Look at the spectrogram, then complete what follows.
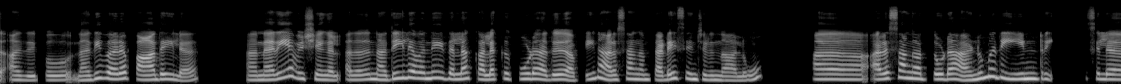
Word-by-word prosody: அது 205 -1 -3
இப்போத 200 0 -4 0.2
நதி 210 +8 0
வர 250 0 +3 0.2
பாதையில 220 -1 +3 0.7
அ - - -2
நிறைய 260 - +4
விஷயங்கள், 215 -5 -1
அதாவது 215 +3 -2
நதியில 275 +8 +1
வந்து 275 +2 +2
இதெல்லாம் 255 +2 0
கலக்கக்கூடாது 235 0 0
அப்பிடின்னு 235 +10 -3
அரசாங்கம் 230 +1 -1
தடை 220 +6 +2
செஞ்சிருந்தாலும், 210 - -2 0.6
ஆ - - +3 0.6
அரசாங்கத்தோட 260 -3 +1 0.2
அனுமதியின்றி 260 - +2 0.4
சில 245 -1 -1
240 Hz, 110 wpm, -23 LUFS, 215-260 Hz, 0.7 s, நிறைய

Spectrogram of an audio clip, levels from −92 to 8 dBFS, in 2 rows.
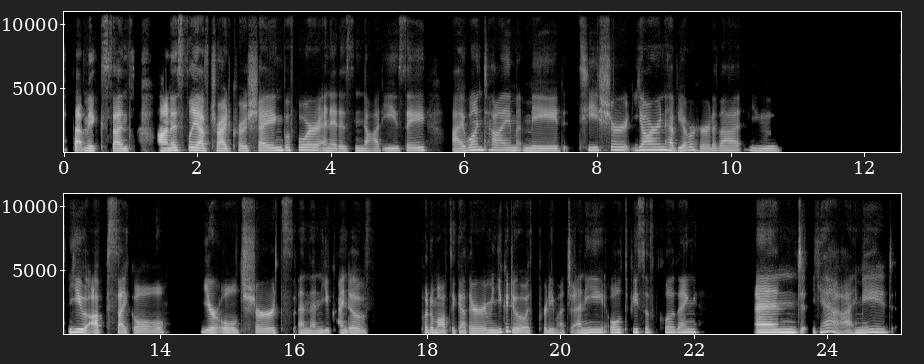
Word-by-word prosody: That 180 0 +6
makes 170 -2 +1
sense. 165 -1 +3 0.4
Honestly, 205 +4 +7
I've 180 -3 +7
tried 160 -2 +3
crocheting 190 +2 +1
before, 210 +1 0
and 170 -5 -1
it 160 0 -2
is 160 -1 -5
not 160 0 -5
easy. 190 +6 -2 0.4
I, 165 +1 0
one 220 +4 +2
time, 195 -3 -3
made 165 -2 -2
T-shirt 220 +2 -3
yarn. 225 +1 +1
Have 190 -4 0
you 180 - 0
ever 220 +3 -3
heard 160 -5 -6
of 170 - -8
that? 185 +1 -4
You 165 -4 -6 1.8
you 210 -1 +6
upcycle 170 -1 0 0.5
your 180 -4 +2
old 170 -2 -1
shirts, 165 +3 -2
and 165 -2 -3
then 155 0 -4
you, 165 +1 -3
kind 170 -2 -1
of, 160 -3 -2 0.8
put 195 -2 -2
'em 170 - +1
all 160 -1 +1
together. 160 0 -2
I - - 0
mean, 180 +1 0
you 205 - 0
could 275 +6 0
do 165 -8 +1
it 145 - -2
with 140 0 -6
pretty 155 -2 -5
much 160 - -12
any 195 +5 -2
old 195 +1 -1
piece 210 0 -3
of 205 0 -7
clothing, 205 0 -2 0.8
and, 200 0 +6 0.2
yeah, 220 0 -2 0.2
I 170 - -9
made 205 +3 -2
185 Hz, 140 wpm, -23 LUFS, 165-205 Hz, 1.8 s, Honestly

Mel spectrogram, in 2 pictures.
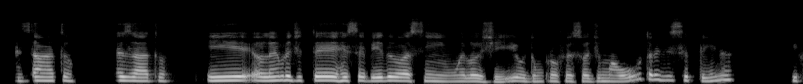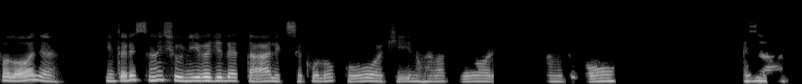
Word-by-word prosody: Exato, 175 +1 -1 0.4
exato. 165 -3 +1 0.4
E 180 +2 +6
eu - - +2
lembro 185 +3 +5
de 175 -1 -4
ter 180 0 +6
recebido, 170 0 +3
assim, 155 -2 -1
um 140 +1 -6
elogio 145 +1 -1
de 140 -1 -6
um 135 - -6
professor 145 -1 -3
de 140 +2 -7
uma 145 -1 -3
outra 220 - -1
disciplina, 185 0 -4 0.6
que - - -4
falou: 85 -2 +2
"Olha, 155 - 0 0.5
interessante 195 +4 0
o 175 - +5
nível 165 +1 +4
de 170 0 +2
detalhe 155 -3 -1
que - - -18
você 135 - -8
colocou 150 0 -3
aqui 135 -2 -7
no 145 -2 -6
relatório, 135 +1 -6 0.5
né, 135 - -10
muito 135 +5 -10
bom". 145 +4 -1 1.3
Exato. 145 0 -4
160 Hz, 135 wpm, -23 LUFS, 140-175 Hz, 1.3 s, E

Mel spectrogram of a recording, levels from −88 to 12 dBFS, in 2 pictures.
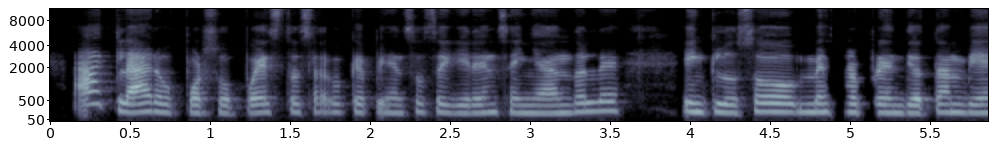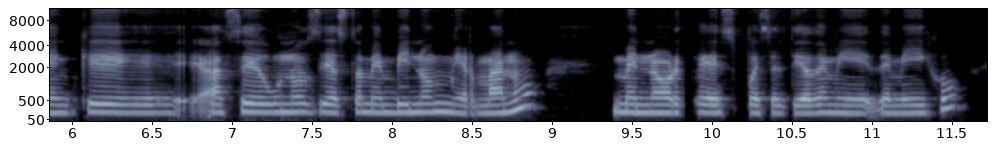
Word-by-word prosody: Ah, 410 0 +6
claro, 205 -1 +6
por 190 0 -2
supuesto, 190 +2 -1
es 205 - -6
algo 205 0 -7
que 200 - -2
pienso 190 +1 -7
seguir 190 -2 -3
enseñándole, 195 +4 -1 0.4
incluso 210 -1 +2
me 205 0 +1
sorprendió 195 -2 0
también 195 -2 0
que 195 -2 -1
hace 205 +1 +3
unos 205 0 -1
días 195 -2 +1
también 200 -1 -2
vino 200 0 0
mi 210 -3 -2
hermano 195 - +1 0.4
menor, 195 -2 +2
que 195 -2 +2
es, 185 0 -4
pues, 185 -1 -3
el 180 - -5
tío 180 0 +2
de 195 +2 0
mi 185 -2 -4
de - - -3
mi 185 +1 -4
hijo 295 - -6
200 Hz, 170 wpm, -25 LUFS, 190-205 Hz, 0.4 s, Ah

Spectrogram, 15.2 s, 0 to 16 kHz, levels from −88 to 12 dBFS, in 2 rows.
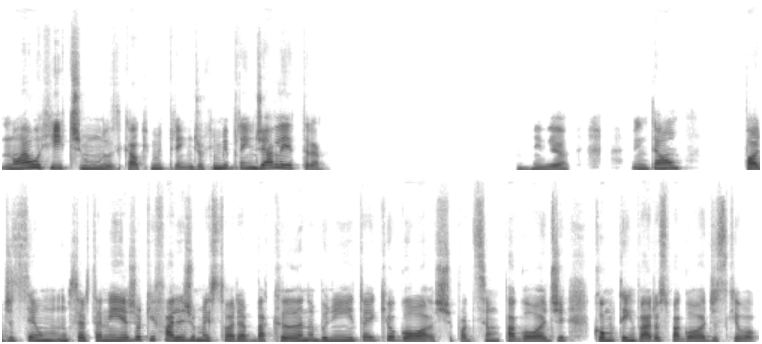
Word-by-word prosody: não 210 +3 0
é 255 - +7
o 285 - +6
ritmo 255 -4 +1
musical 200 -1 -2
que 195 - -20
me 210 0 -3
prende, 170 -4 -8
o - - -10
que 230 - -5
me 245 +1 +2
prende 250 0 0
é - - +5
a - - +4
letra. 250 - -2 1.9
Entendeu. 180 +1 -6 0.6
Então 235 +5 -1 0.6
pode 225 0 +4
ser 235 +2 -1
um 230 0 -1
um - - -1
sertanejo 235 +3 +1
que 275 0 -3
fale 245 -2 +4
de 250 +1 +1
uma 240 -1 0
história 225 -2 0
bacana, 220 +3 +1
bonita 225 +2 -1
e 255 - -3
que 255 - -8
eu 275 - +3
goste. 210 -3 +2
Pode 185 -1 -7
ser 205 - -5
um 200 - -5
pagode, 200 +2 +1 0.3
como 225 -1 +3
tem 230 -1 +1
vários 210 +3 +2
pagodes 195 -1 0
que 220 - -4
eu 185 -2 -3
225 Hz, 170 wpm, -23 LUFS, 200-240 Hz, 1.9 s, é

